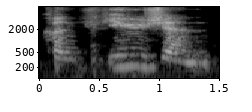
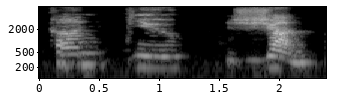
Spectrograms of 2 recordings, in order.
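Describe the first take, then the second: First: Drawn out slowly, each sound clear; slow stretched word. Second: Stretched out, sound by sound; very slow word. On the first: Teacher modelling a spelling word, slow and clear. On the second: Teacher stretching the word for spelling, very slow. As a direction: say it slowly so they hear the ending. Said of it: "which one does it have to be?". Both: Shown as a demonstration.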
